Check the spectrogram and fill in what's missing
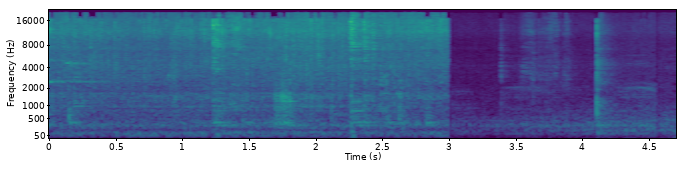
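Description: Small prawns frying in a pan for a ridge gourd mash, a steady close sizzle with stirring and utensil scrapes that cuts off abruptly, leaving quiet with a few faint clinks.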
